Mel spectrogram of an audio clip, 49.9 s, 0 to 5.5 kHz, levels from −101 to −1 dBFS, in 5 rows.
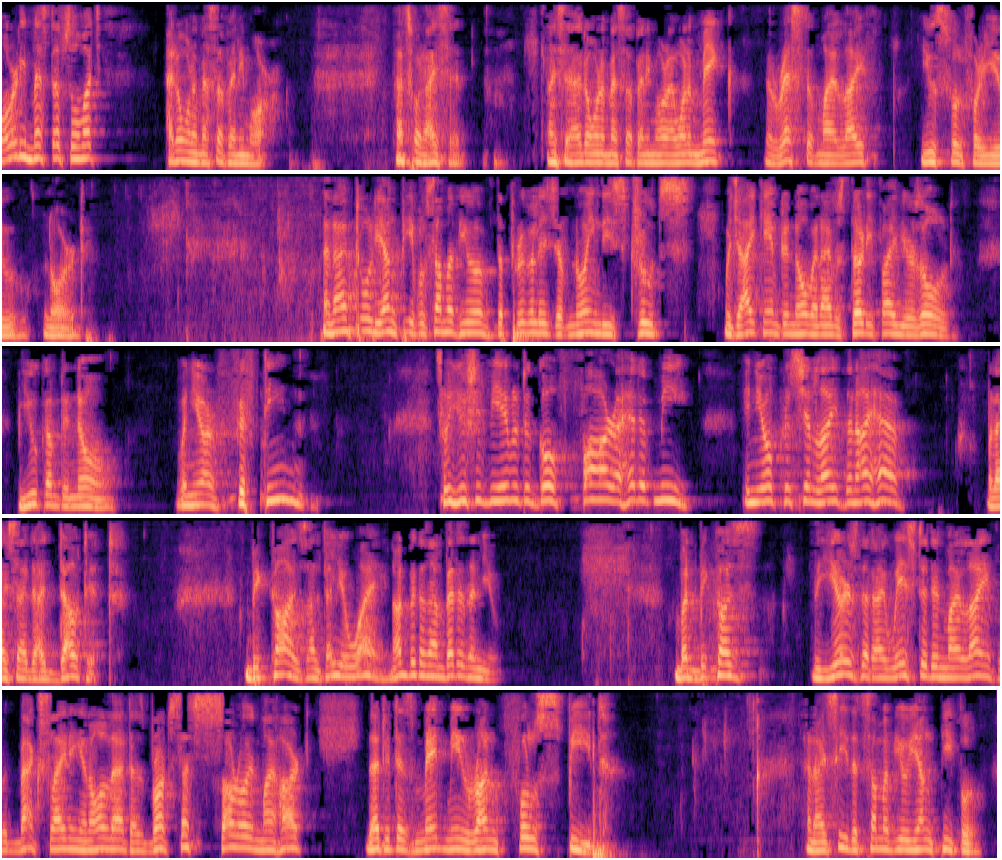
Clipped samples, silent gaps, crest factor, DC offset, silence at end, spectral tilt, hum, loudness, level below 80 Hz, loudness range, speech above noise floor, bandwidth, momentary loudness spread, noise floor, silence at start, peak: under 0.1%; none; 20 dB; under 0.1%; 0.15 s; -7.5 dB/octave; none; -20 LUFS; -46 dBFS; 4 LU; 53 dB; 5.2 kHz; 18 LU; -73 dBFS; 0 s; -2 dBFS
